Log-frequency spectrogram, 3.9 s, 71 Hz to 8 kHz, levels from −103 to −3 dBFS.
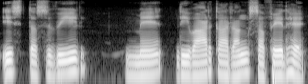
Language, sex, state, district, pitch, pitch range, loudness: Hindi, male, Assam, Kamrup Metropolitan, 120 Hz, 115-130 Hz, -14 LUFS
